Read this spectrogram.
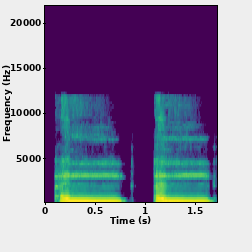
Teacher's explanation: لام چونکہ light letter ہے تو زبان پیچھے سے نیچے ہے، اور یہ چونکہ فرنٹ پہ ٹچ کر رہی ہے تو سامنے سے آواز باہر سیدھی سیدھی سی نہیں آتی، کیونکہ آپ نے اس کو کلوز کیا فرنٹ سے. لیکن سائڈ سے آپ دیکھیں گے ال جب ہم کرتے ہیں نا تو آواز ان جگہوں سے سائڈوں سے نکلتی ہے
